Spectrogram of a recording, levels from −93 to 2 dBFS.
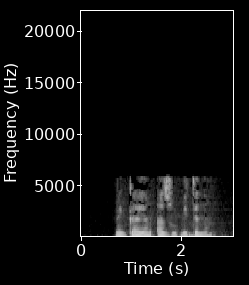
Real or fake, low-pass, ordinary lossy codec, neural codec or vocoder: real; 7.2 kHz; MP3, 24 kbps; none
